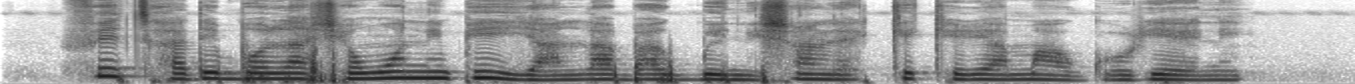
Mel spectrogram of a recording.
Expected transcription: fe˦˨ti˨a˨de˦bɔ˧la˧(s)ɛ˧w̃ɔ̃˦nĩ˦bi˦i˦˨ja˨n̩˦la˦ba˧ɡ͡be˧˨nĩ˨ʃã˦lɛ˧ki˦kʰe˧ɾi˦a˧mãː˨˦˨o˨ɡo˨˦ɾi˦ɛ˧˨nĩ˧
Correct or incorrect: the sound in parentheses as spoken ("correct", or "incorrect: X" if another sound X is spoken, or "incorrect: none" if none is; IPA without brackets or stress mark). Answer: incorrect: ʃ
